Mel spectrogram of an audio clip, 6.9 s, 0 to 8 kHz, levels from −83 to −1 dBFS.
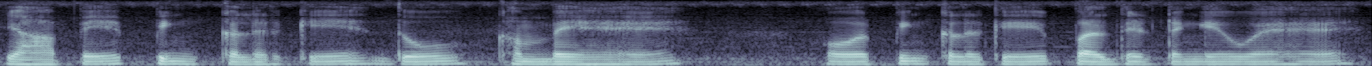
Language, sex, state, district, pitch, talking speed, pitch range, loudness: Hindi, male, Uttar Pradesh, Lalitpur, 110 Hz, 140 wpm, 110-115 Hz, -21 LUFS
